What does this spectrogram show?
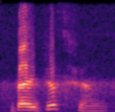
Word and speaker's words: digestion: digestion، التي اي هنا بنطقها ش، التي اي في كلمة digestion بتتنطق ش، digestion.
